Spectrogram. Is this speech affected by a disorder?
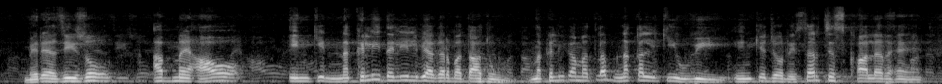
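No.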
